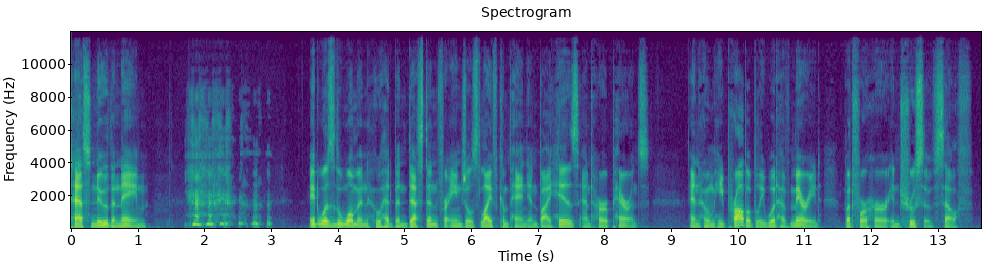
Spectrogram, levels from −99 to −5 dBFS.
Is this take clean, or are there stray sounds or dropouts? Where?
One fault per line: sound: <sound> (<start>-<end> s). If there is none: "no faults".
sound: laugh (1.7-3.0 s)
